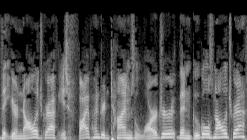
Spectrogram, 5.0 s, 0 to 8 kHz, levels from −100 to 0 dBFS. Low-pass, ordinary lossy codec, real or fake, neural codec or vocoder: 7.2 kHz; MP3, 32 kbps; real; none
